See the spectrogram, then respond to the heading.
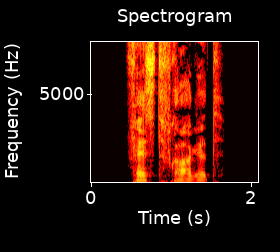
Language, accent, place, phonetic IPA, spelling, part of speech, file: German, Germany, Berlin, [ˈfɛstˌfr̺aːɡət], festfraget, verb, De-festfraget.ogg
- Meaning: second-person plural subjunctive I of festfragen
